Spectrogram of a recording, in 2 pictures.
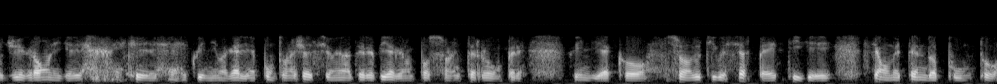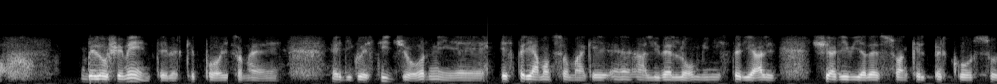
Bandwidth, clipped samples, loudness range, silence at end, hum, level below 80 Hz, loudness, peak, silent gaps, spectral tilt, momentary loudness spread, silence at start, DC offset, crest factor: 6.8 kHz; under 0.1%; 4 LU; 0 s; none; -68 dBFS; -17 LUFS; 0 dBFS; none; -7 dB/octave; 11 LU; 0 s; under 0.1%; 16 dB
